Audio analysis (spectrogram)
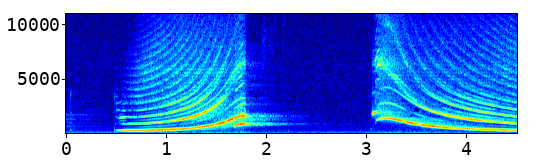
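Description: A magic whistle slides steadily upward in pitch, cuts off, and after a short silence glides back down in one long, smooth descending sweep. Bright and fairly loud, with no voices.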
